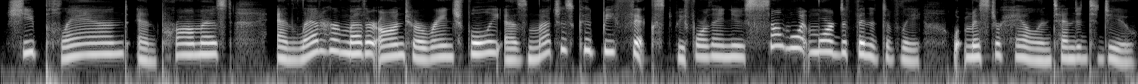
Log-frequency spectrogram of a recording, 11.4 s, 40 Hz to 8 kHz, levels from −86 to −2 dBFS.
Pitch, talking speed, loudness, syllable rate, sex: 245 Hz, 160 wpm, -20 LUFS, 4.7 syllables/s, female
